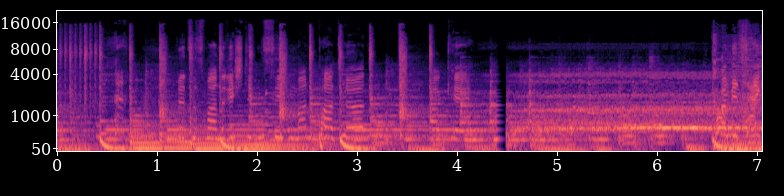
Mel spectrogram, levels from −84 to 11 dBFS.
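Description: At 4.39 to 4.53 s a call audio freeze holds the sound for 120 ms. It becomes a fading buzz, then resumes intact. Delayed packets likely emptied the jitter buffer.

Short concealed packet loss follows at 4.57 to 4.60 s and 4.76 to 4.79 s. Each is a brief smear where lost audio was synthesised and blended back.

At 4.83 s a call bitrate drop begins, from 96 to 15 kbps, lasting to the end. The sound turns rough and muffled.

A jitter buffer slow-down at 5.84 to 6.40 s repeats pitch periods, adding 45 ms. Playback runs at 93% speed, drawn out but unchanged in pitch.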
